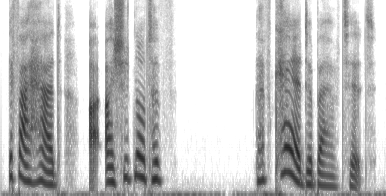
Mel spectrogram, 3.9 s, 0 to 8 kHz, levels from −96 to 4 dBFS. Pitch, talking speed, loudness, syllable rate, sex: 230 Hz, 155 wpm, -19 LUFS, 5.9 syllables/s, female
